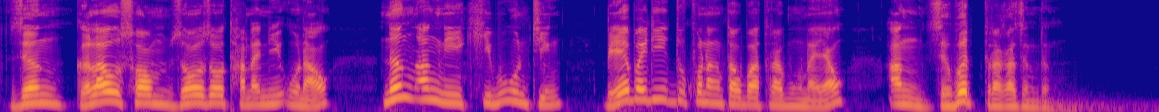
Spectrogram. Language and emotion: Bodo, angry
